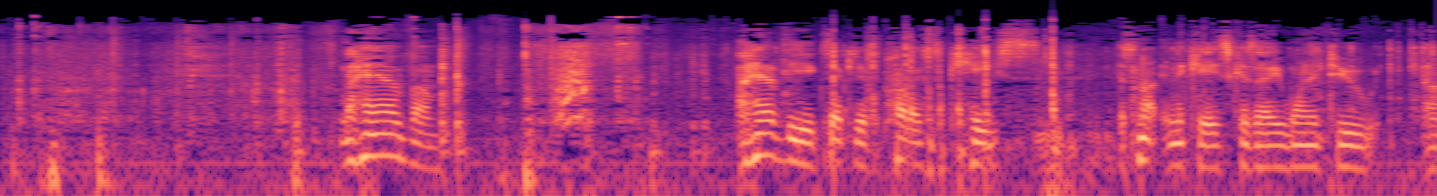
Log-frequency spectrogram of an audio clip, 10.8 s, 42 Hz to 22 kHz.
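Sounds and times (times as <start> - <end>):
light shuffling noises: 0.0 - 3.9
squeaky chair creaking: 0.0 - 8.1
speech: 2.6 - 3.4, 5.6 - 10.7.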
